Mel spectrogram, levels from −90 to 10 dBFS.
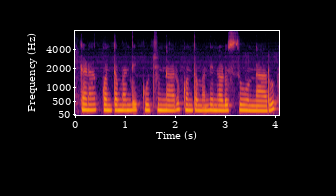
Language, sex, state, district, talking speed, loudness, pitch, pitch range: Telugu, female, Telangana, Hyderabad, 90 wpm, -16 LUFS, 190 Hz, 185-200 Hz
